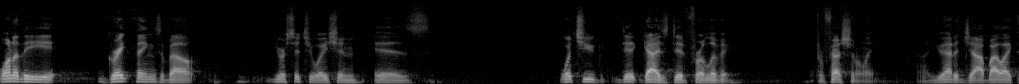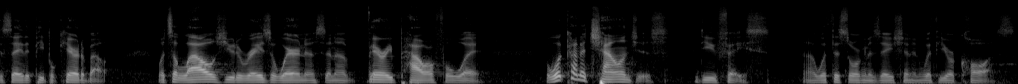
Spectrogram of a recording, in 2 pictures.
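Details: Adult male speaker; ordinary speech.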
